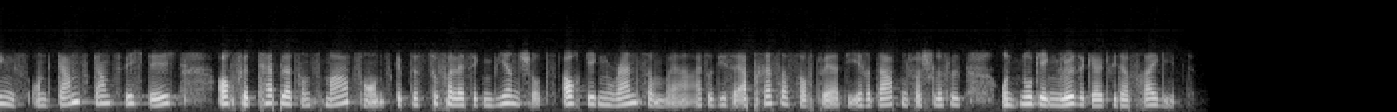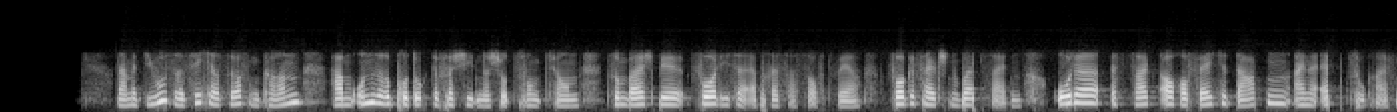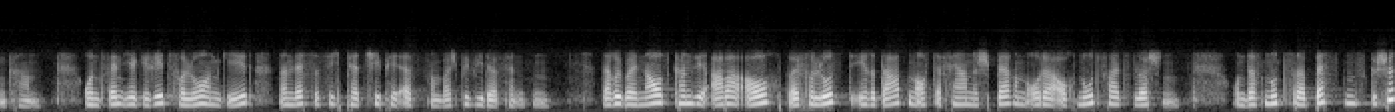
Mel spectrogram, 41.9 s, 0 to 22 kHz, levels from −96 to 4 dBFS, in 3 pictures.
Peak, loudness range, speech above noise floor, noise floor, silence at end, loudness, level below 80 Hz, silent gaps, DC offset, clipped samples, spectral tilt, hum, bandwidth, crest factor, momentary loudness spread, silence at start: 0 dBFS; 6 LU; over 71 dB; under -90 dBFS; 0 s; -20 LUFS; -64 dBFS; 12.11-14.72 s; under 0.1%; under 0.1%; -10 dB/octave; none; 4 kHz; 20 dB; 13 LU; 0 s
